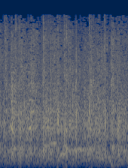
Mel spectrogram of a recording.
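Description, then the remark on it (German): A crowd applauds steadily, many hands clapping in a dense, continuous patter that holds an even loudness throughout, with no voices standing out. “Ja, klatscht alle das gern runter.”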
